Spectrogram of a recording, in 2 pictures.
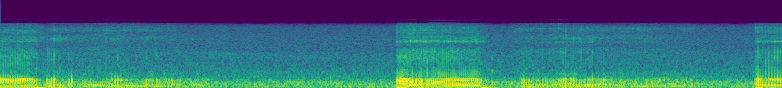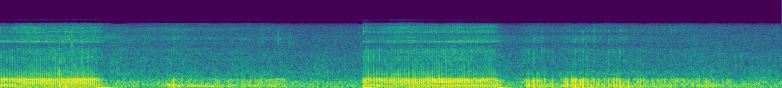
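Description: Loud, rough snoring with pronounced harsh snorts about every three seconds between quieter rumbling breaths, in a sleeping puppy.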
